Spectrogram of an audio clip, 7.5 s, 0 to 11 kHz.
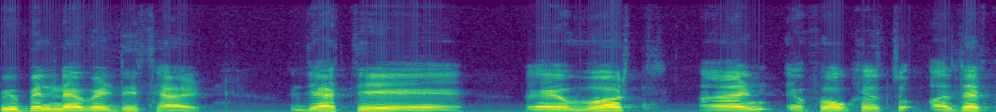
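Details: Adult man with ataxia for about 10 years, which affects coordination of speech and tongue muscles, causing slurring and disturbing his speaking; ataxic dysarthria.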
